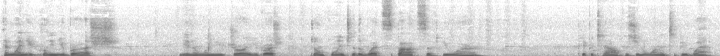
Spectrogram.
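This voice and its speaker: A woman teaches a painting class step by step, brisk and a little teasing. Her voice has a gravelly edge and a mellow tone. A faint hiss sits under the recording. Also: low-pitched, rough recording. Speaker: painting instructor.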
